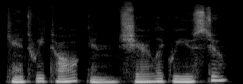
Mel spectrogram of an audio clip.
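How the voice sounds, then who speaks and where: A woman's voice: very deep voice, unhurried, warm tone, breathy edge, dry recording, studio quality, pitched below the performer's own voice, heavily acted. A woman voicing a brooding young tribesman, a spurned suitor who pleads and accuses. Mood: wistful.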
